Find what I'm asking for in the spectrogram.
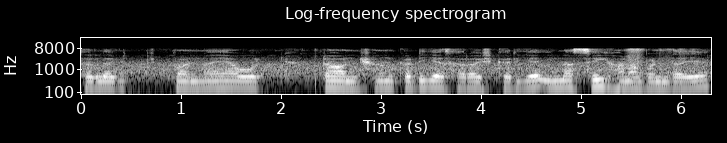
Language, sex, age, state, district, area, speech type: Dogri, male, 18-30, Jammu and Kashmir, Reasi, rural, spontaneous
